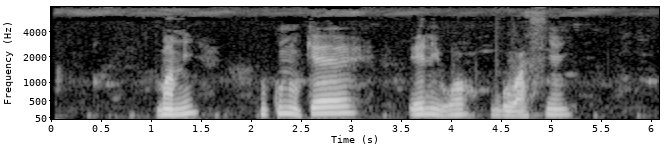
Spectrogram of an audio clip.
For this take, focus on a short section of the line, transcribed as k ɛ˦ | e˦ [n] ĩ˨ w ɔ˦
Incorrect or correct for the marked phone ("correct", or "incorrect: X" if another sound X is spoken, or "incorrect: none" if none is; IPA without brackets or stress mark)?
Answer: correct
